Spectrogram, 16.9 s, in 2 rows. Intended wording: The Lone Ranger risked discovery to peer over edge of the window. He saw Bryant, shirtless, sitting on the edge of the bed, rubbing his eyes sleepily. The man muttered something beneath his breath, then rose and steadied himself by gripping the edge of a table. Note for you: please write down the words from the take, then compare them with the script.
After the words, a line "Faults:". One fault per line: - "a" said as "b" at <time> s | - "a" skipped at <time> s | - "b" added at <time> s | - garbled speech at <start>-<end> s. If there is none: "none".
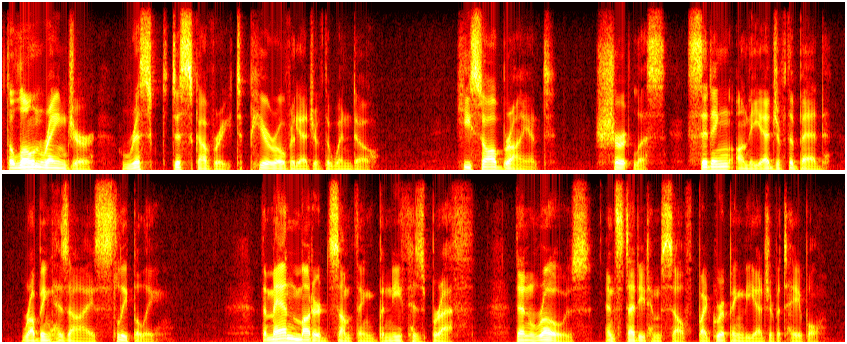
The Lone Ranger risked discovery to peer over edge of the window. He saw Bryant, shirtless, sitting on the edge of the bed, rubbing his eyes sleepily. The man muttered something beneath his breath, then rose and steadied himself by gripping the edge of a table.
Faults:
none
